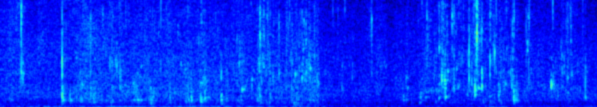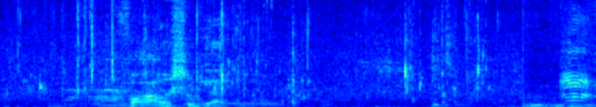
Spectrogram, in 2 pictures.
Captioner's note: foreign Language; water Splashing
